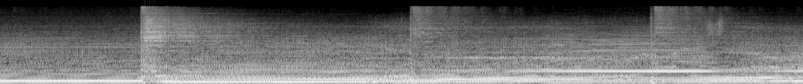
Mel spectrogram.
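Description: Live sludge metal band playing slowly and very loud: heavily distorted guitar through an Orange amplifier stack, with bass and drums, holding long ringing chords. A cymbal crash comes every two to three seconds, and the chord changes about a second and a half in.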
